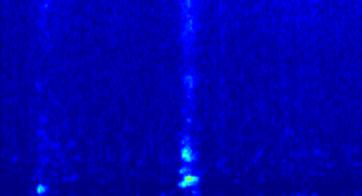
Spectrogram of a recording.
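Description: A pet dog named Maggie gives a couple of short, soft barks or yips indoors, one brief sound then a louder bark a second later, fairly faint and close, with no voices over it.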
